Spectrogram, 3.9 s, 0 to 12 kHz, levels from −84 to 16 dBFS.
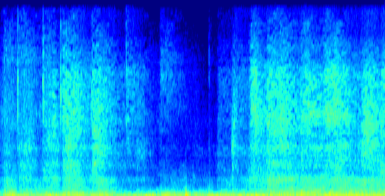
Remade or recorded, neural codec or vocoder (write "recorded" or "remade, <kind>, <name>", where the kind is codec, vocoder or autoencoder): remade, codec, SNAC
